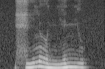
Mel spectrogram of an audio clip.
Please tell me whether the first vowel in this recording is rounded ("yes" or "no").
no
